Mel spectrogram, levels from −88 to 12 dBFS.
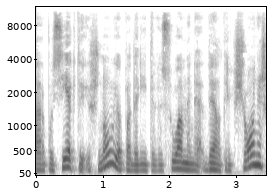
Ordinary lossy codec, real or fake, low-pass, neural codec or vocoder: MP3, 48 kbps; fake; 10.8 kHz; codec, 44.1 kHz, 2.6 kbps, SNAC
